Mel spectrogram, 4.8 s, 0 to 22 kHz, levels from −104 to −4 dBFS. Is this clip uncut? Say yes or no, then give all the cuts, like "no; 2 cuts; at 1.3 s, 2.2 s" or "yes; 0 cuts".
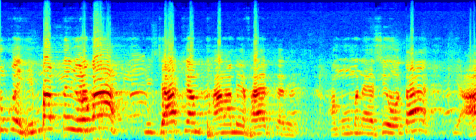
yes; 0 cuts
